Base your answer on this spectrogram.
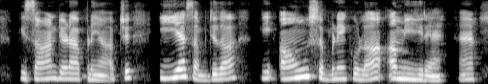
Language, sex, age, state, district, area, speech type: Dogri, female, 30-45, Jammu and Kashmir, Samba, rural, spontaneous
